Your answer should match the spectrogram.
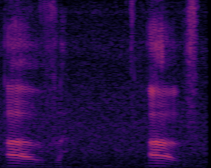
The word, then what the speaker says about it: of: The F sounds like a V. So you say VV. So you say of of.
